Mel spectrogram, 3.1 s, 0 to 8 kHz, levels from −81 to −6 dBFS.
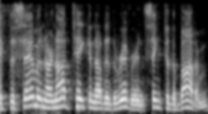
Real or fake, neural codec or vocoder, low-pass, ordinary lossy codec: real; none; 7.2 kHz; Opus, 24 kbps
